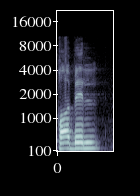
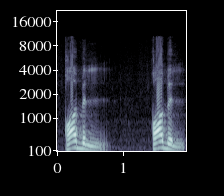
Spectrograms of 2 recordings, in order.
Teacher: نقلقل الباء ساكنة ونتبعها بلام ساكنة · Shown in: second take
